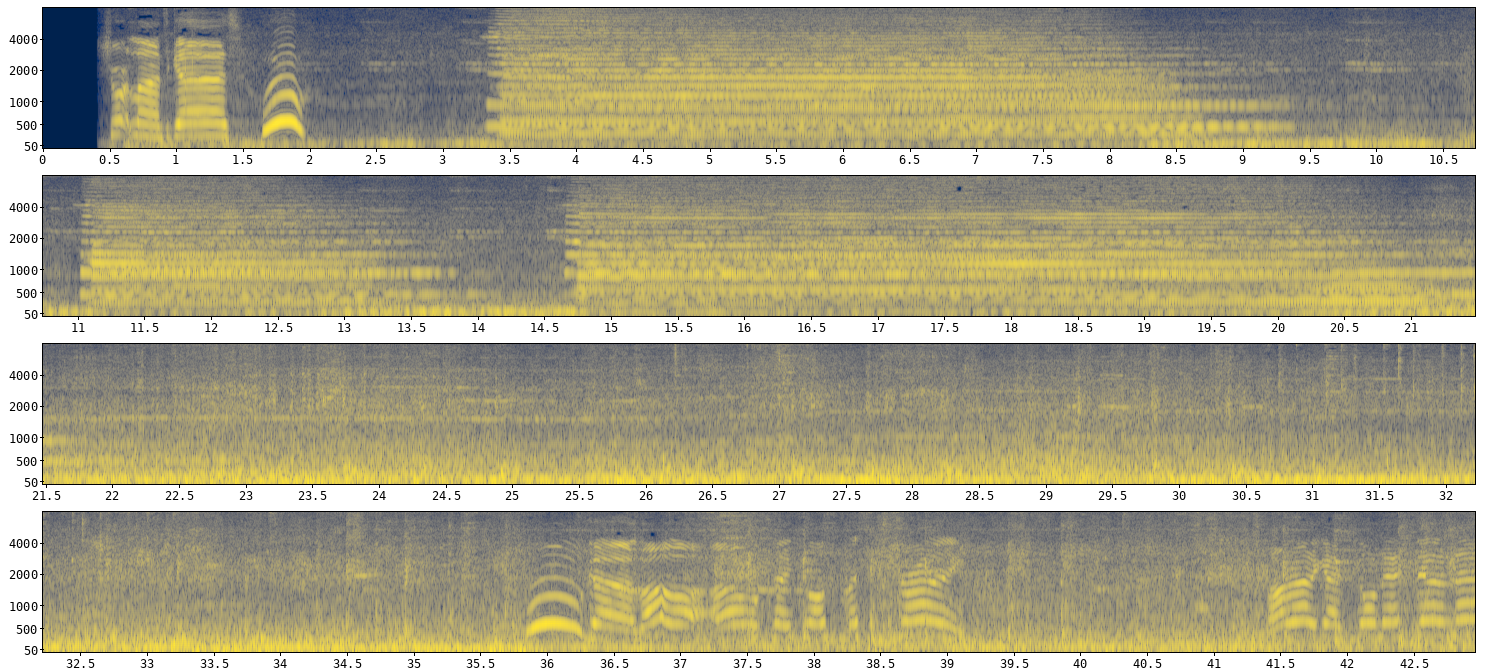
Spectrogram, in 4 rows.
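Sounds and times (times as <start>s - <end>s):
locomotive air horn blasts: 3.3s - 9.4s, 11.0s - 13.8s, 14.6s - 21.8s
diesel engine rumbling: 21.3s - 42.9s
wheels clicking over rail joints: 21.7s - 42.9s.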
